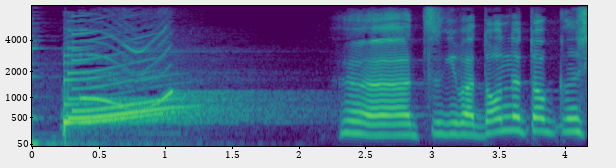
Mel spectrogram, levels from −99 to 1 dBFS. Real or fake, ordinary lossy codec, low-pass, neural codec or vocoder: real; none; none; none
